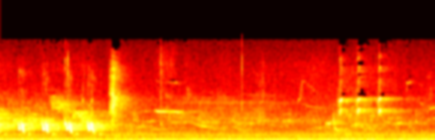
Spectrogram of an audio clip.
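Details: Common nightingale singing in bushes: four loud, sharp, identical notes repeated rapidly in the first second, then a high thin whistle and quieter scattered chips over steady low background rumble.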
